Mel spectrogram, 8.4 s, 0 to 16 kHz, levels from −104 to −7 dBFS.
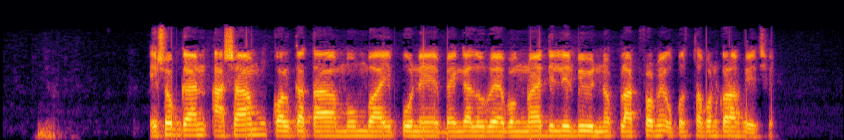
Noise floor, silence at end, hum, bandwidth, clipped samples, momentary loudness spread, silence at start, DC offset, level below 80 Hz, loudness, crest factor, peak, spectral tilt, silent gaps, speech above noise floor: -77 dBFS; 0.7 s; none; 8.2 kHz; under 0.1%; 6 LU; 0.4 s; under 0.1%; -54 dBFS; -18 LUFS; 18 dB; -2 dBFS; -4.5 dB/octave; none; 59 dB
